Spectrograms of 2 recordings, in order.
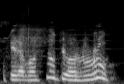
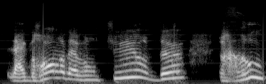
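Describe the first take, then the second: First: Roux said with a strongly rolled R. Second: Said in the usual way. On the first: Shown as a demonstration. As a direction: roll the R of Roux theatrically. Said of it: "Il faudrait rouler les R". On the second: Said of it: "Attention, il faut dire Roux".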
